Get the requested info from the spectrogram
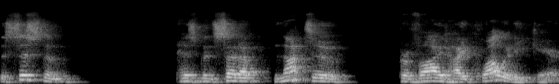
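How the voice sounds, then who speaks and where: Speaking fairly slowly, a man uses a somewhat breathy, fairly high voice. He has an American accent. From New York. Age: 80s+. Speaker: psychiatrist and medical anthropologist. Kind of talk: interview.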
